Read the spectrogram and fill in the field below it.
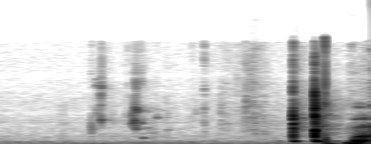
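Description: Kinetic sand is mixed with a few tablespoons of water, giving faint wet squishing and soft sticky clicks that come in sparse bursts and grow louder and denser toward the end.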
